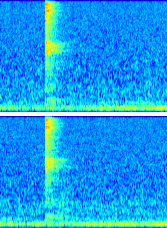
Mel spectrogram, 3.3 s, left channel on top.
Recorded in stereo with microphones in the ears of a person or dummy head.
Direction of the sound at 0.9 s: 10° right (ahead or behind).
